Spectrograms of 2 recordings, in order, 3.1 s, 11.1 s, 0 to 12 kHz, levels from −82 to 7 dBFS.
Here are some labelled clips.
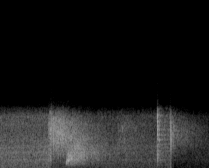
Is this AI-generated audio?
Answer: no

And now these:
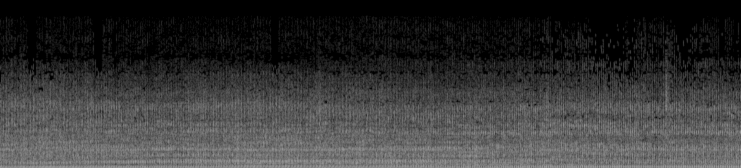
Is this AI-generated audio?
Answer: no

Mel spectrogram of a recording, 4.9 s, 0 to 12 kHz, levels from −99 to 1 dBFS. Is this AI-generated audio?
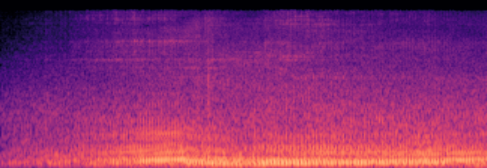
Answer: no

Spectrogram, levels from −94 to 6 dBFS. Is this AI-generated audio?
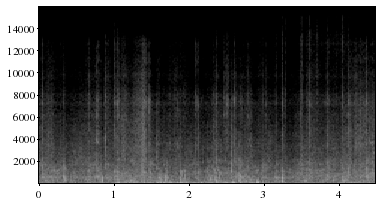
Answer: yes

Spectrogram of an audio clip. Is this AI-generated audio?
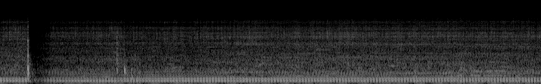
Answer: no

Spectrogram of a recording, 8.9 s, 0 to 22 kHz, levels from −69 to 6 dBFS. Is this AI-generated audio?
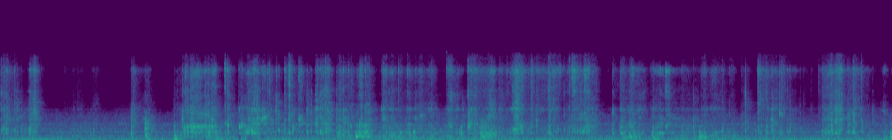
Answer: yes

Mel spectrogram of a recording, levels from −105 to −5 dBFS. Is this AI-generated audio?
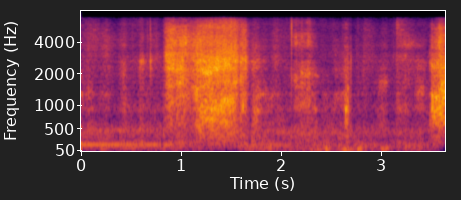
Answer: yes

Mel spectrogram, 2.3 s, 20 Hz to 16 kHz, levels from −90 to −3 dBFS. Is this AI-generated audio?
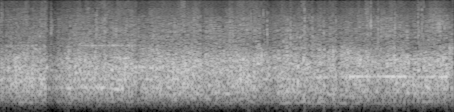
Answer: no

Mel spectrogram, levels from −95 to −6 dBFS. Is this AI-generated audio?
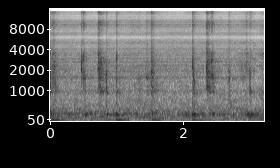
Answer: yes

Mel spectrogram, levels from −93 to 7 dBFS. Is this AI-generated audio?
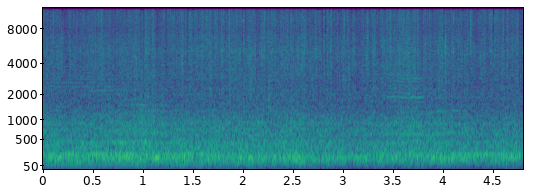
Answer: no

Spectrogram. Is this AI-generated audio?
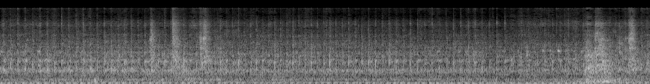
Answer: yes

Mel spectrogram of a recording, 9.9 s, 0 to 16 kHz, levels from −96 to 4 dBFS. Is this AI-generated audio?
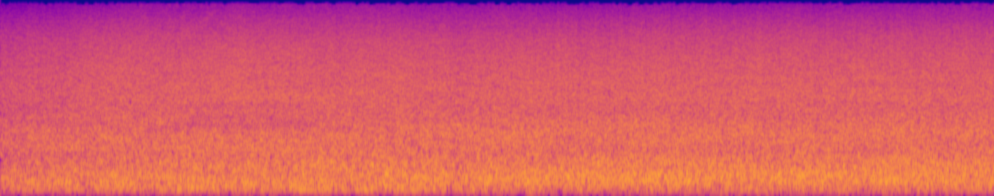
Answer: no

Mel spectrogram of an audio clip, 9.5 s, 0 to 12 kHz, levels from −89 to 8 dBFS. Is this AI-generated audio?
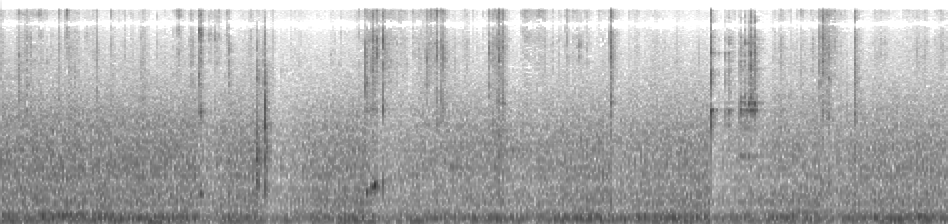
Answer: no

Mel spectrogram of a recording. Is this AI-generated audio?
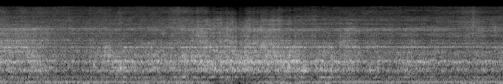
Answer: yes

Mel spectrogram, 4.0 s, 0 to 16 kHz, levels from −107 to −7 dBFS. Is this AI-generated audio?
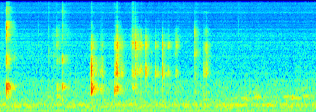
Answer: yes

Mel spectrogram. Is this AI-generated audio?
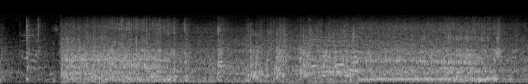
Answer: no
